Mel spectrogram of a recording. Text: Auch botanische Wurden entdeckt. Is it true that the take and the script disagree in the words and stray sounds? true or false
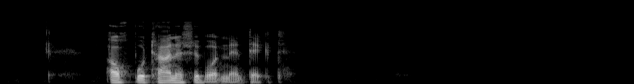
false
